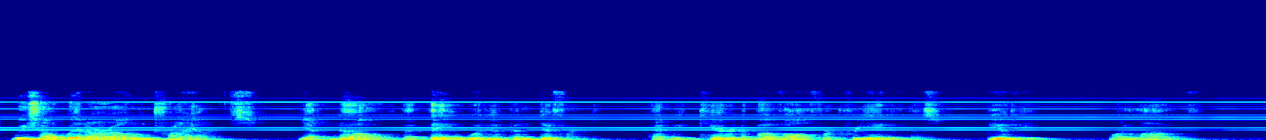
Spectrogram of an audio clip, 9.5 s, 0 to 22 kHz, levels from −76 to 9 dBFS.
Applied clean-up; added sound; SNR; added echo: none; Harmonica; 20 dB; reverberation time 0.6 s.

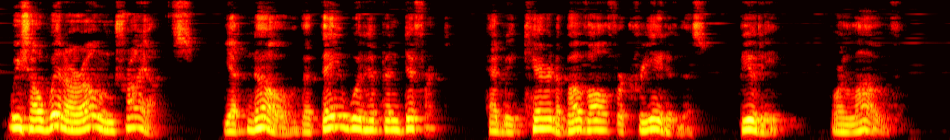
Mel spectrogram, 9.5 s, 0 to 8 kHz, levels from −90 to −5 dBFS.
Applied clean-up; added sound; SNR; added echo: classical method WPE with log-MMSE.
